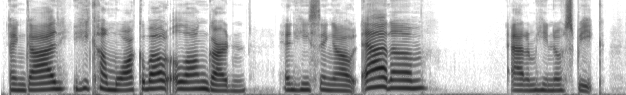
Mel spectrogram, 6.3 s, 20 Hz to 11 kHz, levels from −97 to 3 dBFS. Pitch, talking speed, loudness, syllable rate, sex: 225 Hz, 165 wpm, -16 LUFS, 4.6 syllables/s, female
